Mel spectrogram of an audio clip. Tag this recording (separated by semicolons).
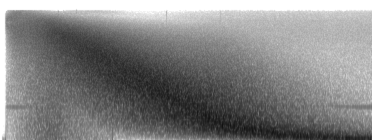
atmosphere; techno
